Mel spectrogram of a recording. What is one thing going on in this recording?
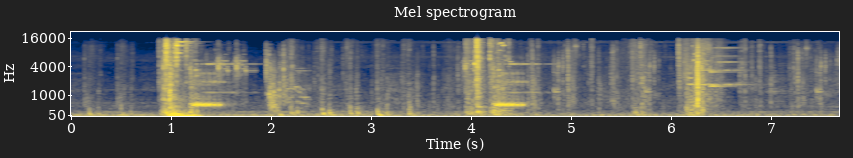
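Items are grabbed with short, sharp clattering sounds.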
